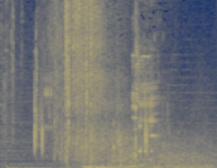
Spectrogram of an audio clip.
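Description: A body splashes loudly into water.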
